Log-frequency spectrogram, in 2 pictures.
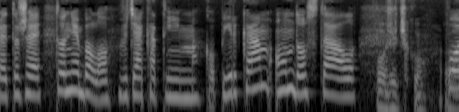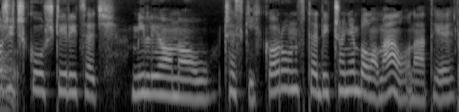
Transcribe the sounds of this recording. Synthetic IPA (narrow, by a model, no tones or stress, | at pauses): pɾɛt̪ɔʒɛt̪ɔɲɛbɔlɔvɟakat̪iːmkɔpiːɾkaːmʔɔnd̪ɔst̪alɔʒit͡ʃkṵppʊɔʒit͡ʃkuʃt̪iɾit͡saɟmiliɔːnɔʊt͡ʃɛskiːxkɔɾuːnft̪ɛd̪it͡ʃɔɲɛbɔlɔmaːlɔ̰nat̪ɪɛ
